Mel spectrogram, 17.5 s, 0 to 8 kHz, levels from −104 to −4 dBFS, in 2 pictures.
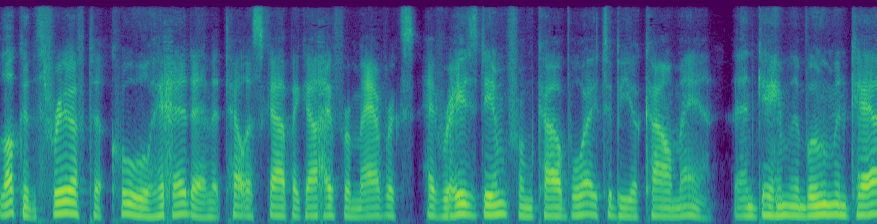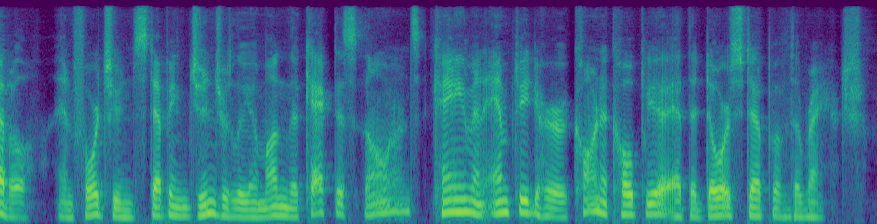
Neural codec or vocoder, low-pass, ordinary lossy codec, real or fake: codec, 16 kHz in and 24 kHz out, 0.6 kbps, FocalCodec, streaming, 4096 codes; 7.2 kHz; MP3, 64 kbps; fake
